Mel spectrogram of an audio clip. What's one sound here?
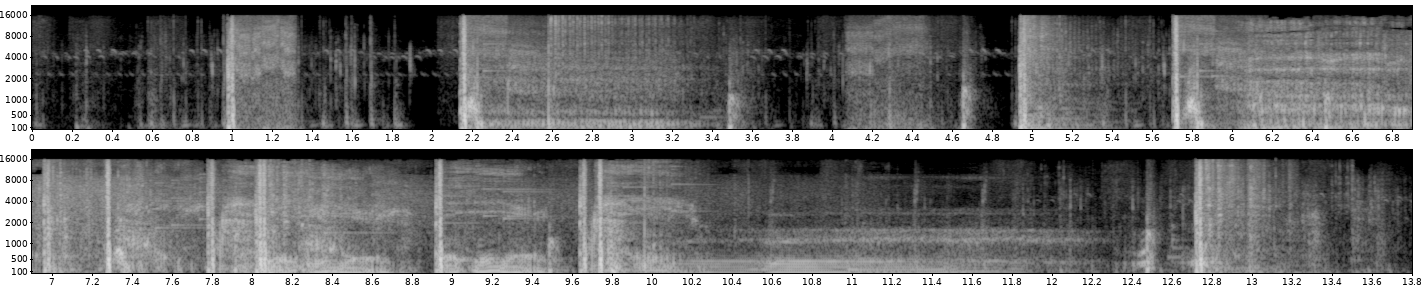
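A sword strikes again and again.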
